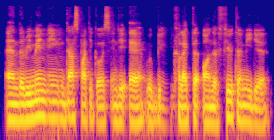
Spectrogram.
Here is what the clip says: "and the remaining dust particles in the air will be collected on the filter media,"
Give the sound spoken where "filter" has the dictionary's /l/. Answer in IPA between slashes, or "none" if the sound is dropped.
none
